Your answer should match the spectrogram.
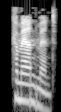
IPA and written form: kəˈmændmənt (commandment)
